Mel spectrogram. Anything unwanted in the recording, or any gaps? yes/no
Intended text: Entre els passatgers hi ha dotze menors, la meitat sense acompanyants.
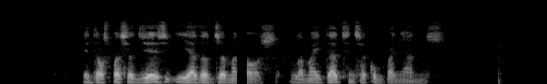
yes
